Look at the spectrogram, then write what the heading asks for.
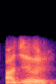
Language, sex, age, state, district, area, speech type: Nepali, male, 18-30, West Bengal, Kalimpong, rural, conversation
